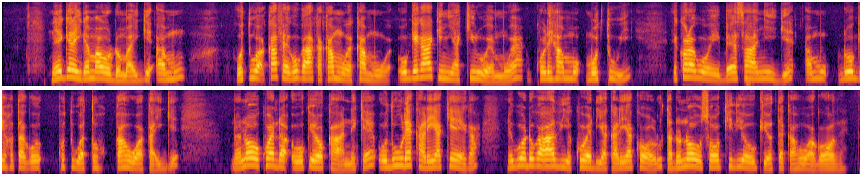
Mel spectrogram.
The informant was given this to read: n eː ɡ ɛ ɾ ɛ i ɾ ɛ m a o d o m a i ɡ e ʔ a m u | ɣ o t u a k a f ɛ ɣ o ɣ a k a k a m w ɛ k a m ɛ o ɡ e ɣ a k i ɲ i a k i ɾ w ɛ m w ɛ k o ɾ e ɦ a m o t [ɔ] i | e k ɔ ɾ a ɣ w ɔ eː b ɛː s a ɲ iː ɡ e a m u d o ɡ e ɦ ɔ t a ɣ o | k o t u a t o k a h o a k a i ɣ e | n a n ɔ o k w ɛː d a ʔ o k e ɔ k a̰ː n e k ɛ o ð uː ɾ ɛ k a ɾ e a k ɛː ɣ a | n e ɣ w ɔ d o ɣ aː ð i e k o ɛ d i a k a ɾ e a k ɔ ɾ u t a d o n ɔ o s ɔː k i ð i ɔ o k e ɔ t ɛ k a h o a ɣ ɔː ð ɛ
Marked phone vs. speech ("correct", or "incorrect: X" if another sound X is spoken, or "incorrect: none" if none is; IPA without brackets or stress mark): incorrect: u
